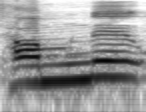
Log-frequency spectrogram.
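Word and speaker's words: ثاء: সায়ের উচ্চারণ কোথায়? সামনের বড় বড় দুই দাঁতের পেছনে জিহ্বা লাগিয়ে সেখান থেকে সা বলে ছেড়ে দিতে হবে। সা সা সা। একটু হালকা বাতাসের মতো সফট উচ্চারণ হবে।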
